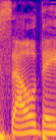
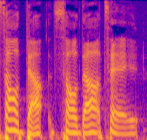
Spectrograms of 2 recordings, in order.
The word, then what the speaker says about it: Saldate: We've been saying Josh Saldate, and he goes, by the way, it's Saldate.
